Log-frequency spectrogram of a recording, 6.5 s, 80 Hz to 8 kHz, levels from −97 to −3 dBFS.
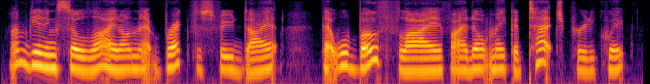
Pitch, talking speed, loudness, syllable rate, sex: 185 Hz, 195 wpm, -18 LUFS, 4.3 syllables/s, female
